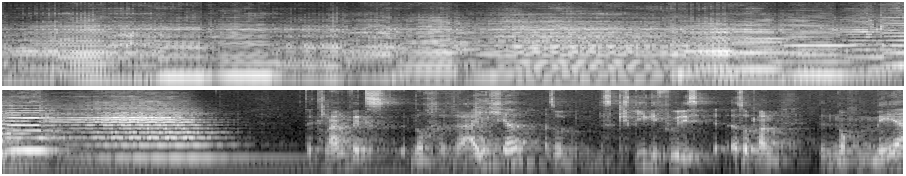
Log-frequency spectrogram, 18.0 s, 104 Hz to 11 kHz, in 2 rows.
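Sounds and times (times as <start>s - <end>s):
bowed cello melody: 0.0s - 12.1s.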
